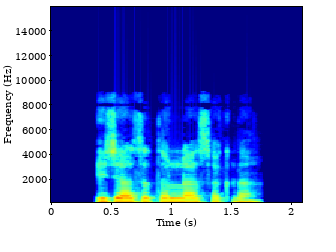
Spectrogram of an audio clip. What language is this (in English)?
Pashto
